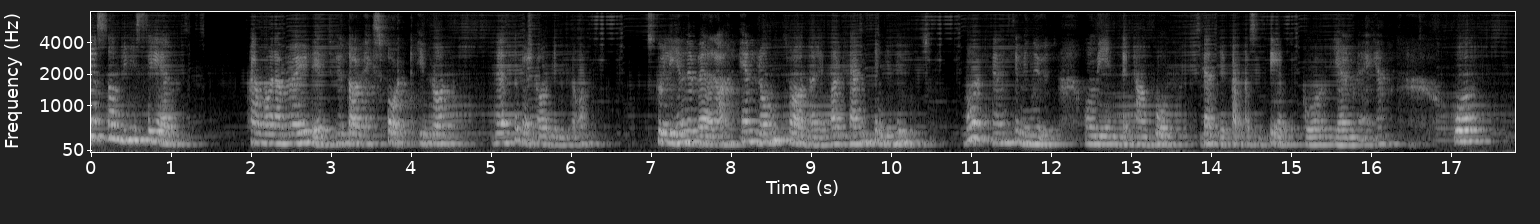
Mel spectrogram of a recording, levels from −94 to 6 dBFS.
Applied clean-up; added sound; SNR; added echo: neural separator model SepFormer DNS4.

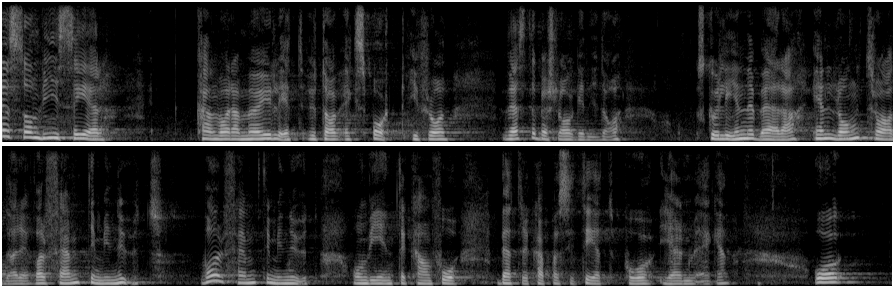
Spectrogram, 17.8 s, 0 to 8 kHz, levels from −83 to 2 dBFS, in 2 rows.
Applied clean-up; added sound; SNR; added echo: none; none; none; none.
